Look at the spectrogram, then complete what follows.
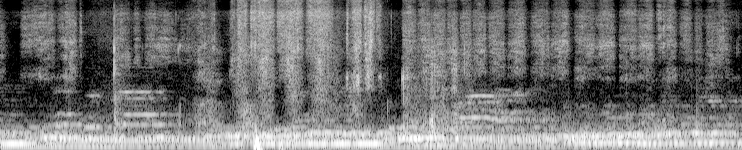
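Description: A black crayon scratching and rubbing across the painted paper in rapid, irregular scribbled strokes, with a low steady hum underneath.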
